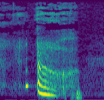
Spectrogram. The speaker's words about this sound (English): Oh, Mom, it's Sunday. I'm tired. Let's just go to pajama church. Yawn.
